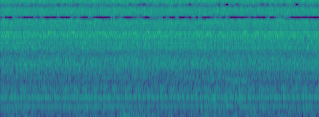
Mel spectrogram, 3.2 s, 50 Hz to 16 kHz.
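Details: 2013–2018 Toyota RAV4 started after alternator replacement, now charging: smooth, even idle with steady low hum, no knocks, ticks or squeals; healthy.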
